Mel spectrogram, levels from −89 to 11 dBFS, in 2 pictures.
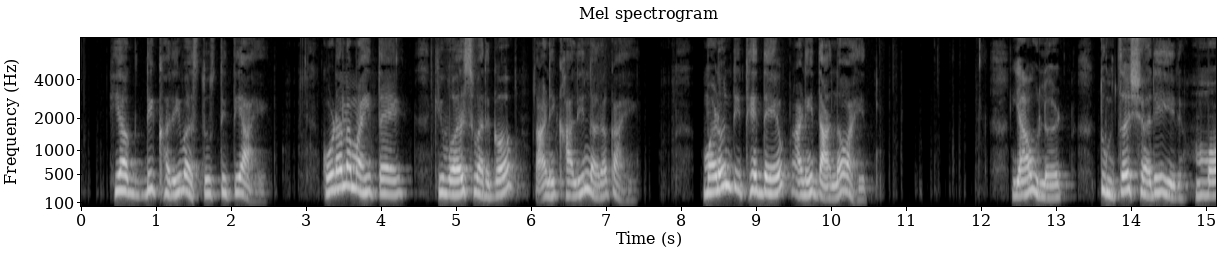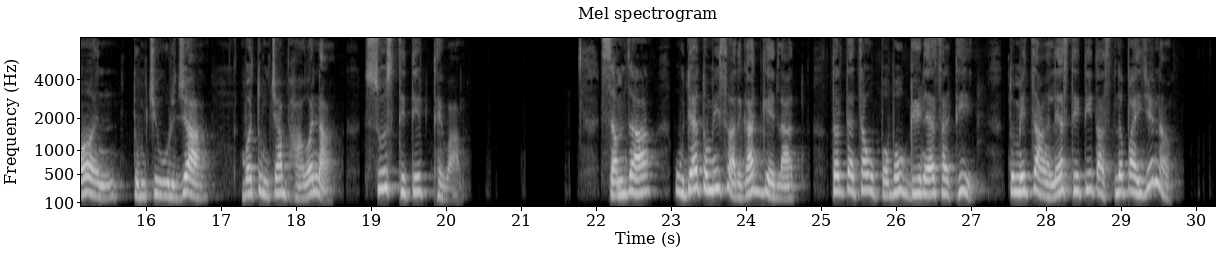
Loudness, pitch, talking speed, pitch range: -18 LUFS, 220 Hz, 95 wpm, 195-240 Hz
